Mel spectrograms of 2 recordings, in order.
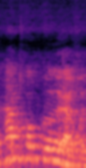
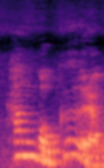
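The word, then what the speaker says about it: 韓国: 이런 것들을 한번 좀 알고 계시면 좋을 것 같고 한국 관련해서 칸코크라고 되어 있는데 칸고크라고 하는 것도 있거든요. 칸고크, 강고크 그 차이 요게 감옥이라는 뜻으로 완전히 바뀌어버리죠.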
